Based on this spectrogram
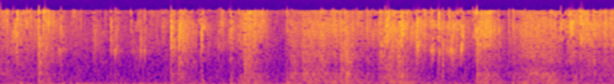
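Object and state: Dry, brittle soap shavings.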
